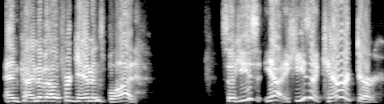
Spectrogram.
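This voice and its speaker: A woman with a high voice talks through games in a loose, rambling way, full of "like" and restarts. She is co-hosting a relaxed podcast chat. Her voice is close and dry, with no room sound. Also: measured pace, dry recording, rough recording. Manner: rambling, many fillers and restarts. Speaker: podcast co-host. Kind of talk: casual gaming chat.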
